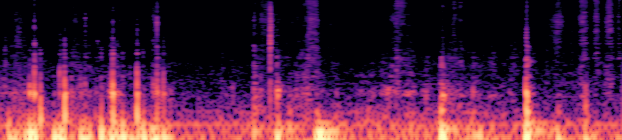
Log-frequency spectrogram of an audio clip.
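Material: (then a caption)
Leather. A hollow, inflated Spalding Trail Blazers autographed leather basketball is tapped with fingertips close to the microphone. The taps come as a series of soft, dull, deep thumps, some in quick clusters and others spaced apart. Each thump is heavy in the low end and dies away almost instantly.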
